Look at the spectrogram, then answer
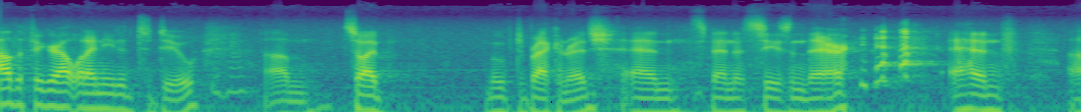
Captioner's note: laughter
